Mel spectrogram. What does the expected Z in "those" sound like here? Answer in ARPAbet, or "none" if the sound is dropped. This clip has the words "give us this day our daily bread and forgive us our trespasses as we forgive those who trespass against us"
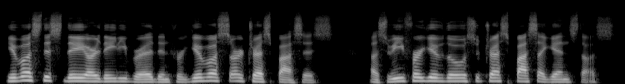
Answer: S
